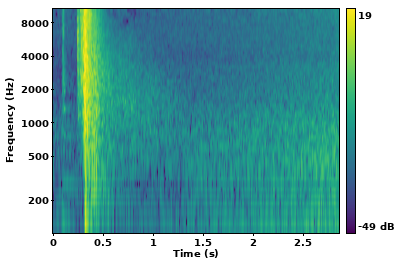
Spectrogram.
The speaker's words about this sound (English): So, there we were, man and monster, staring each other down. I slowly put my piece to my shoulder and took aim, squeezed the trigger, and fired.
